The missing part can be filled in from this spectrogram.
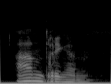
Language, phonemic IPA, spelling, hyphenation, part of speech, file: Dutch, /ˈaːnˌdrɪŋə(n)/, aandringen, aan‧drin‧gen, verb, Nl-aandringen.ogg
- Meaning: 1. to insist, to press on 2. to advance, to press on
